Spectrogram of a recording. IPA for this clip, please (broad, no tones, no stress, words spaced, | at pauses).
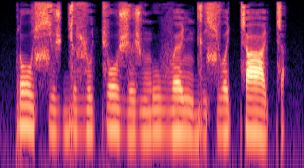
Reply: ɾo ɕɨʒɟɨɮucoʒ ɘʒmu βɛɲ ɡʲɨɕuɐ̯cac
